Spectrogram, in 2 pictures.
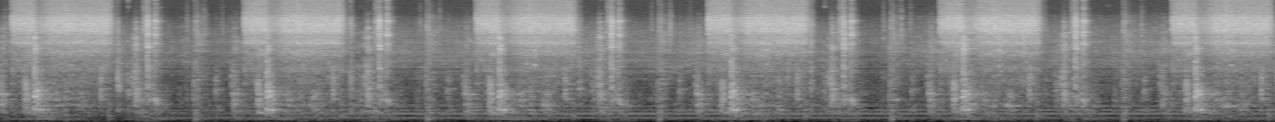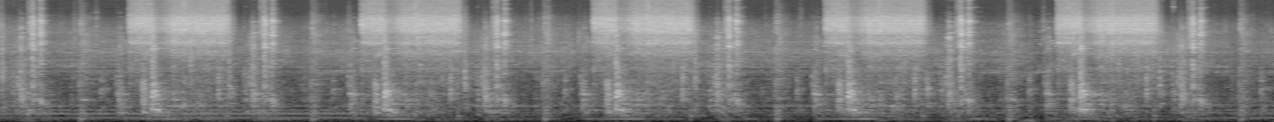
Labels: How many copies did the copy machine print?
eleven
